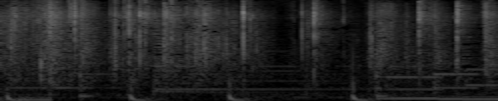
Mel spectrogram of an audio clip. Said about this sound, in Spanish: Así que abrámoslo. Uh, mira esto. Tienen un plástico, Tienen una funda. Vamos a abrir este plástico.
